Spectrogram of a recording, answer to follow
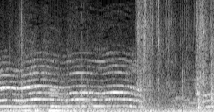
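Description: A baby fussing: one long, wavering whine that stops about a second and a half in.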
